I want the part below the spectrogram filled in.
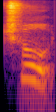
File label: "chù", Chinese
